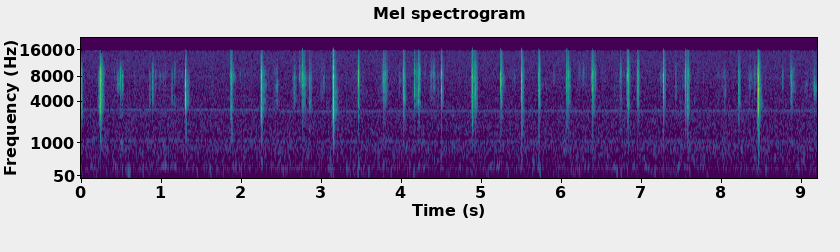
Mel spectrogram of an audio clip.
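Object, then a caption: Cinnamon stick, rolled bark. A single dried cinnamon stick of hollow rolled bark is held in both hands while fingernails scratch and rub along its length. About 25 quiet, sharp, bright clicks and scrapes come at irregular intervals, each dying away almost instantly, with almost no low end.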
